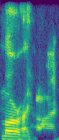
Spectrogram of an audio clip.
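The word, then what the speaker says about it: Māori: Now, I don't know if I'm going to pronounce this right, so help me out here. Morai. Yep, Morai.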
